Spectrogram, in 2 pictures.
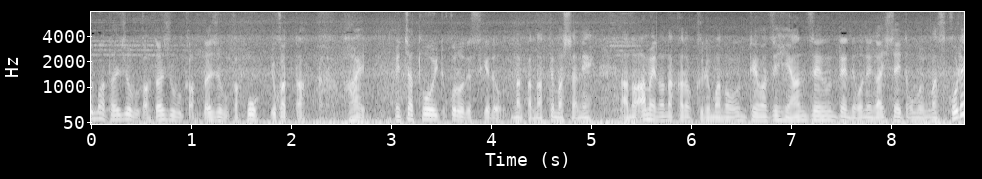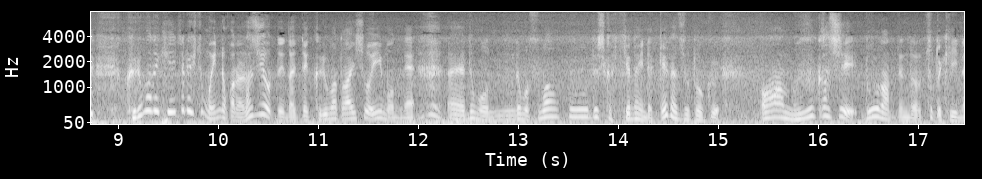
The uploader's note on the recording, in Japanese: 今回はちょっと雑音まじりです！なぜなら暴風雨の中だからです！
